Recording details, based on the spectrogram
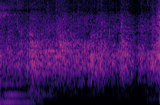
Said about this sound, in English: Clap for Jesus.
